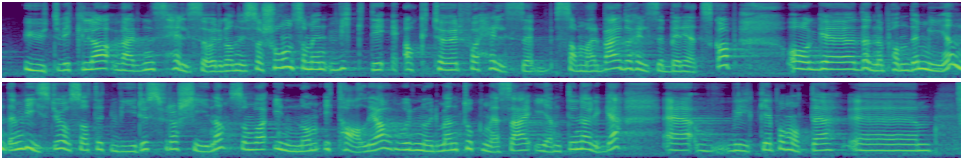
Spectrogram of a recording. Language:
Norwegian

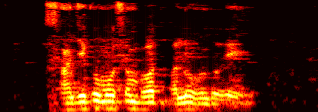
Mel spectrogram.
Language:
Gurgula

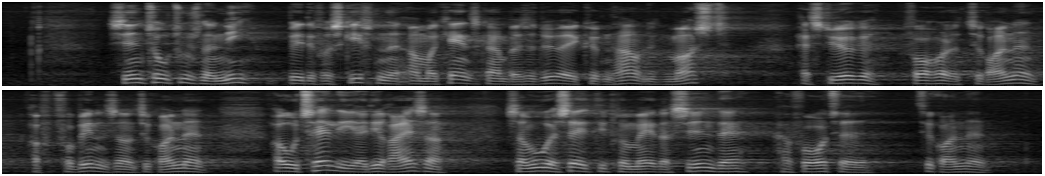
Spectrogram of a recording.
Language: Danish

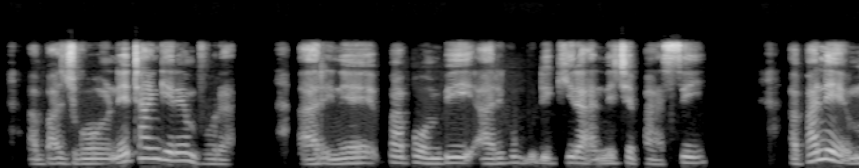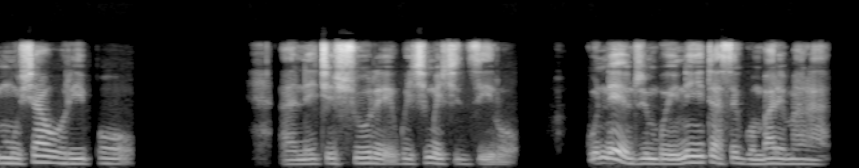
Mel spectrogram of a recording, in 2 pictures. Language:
Shona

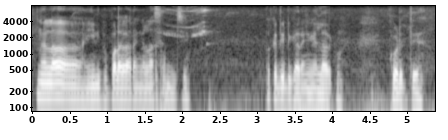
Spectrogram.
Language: Tamil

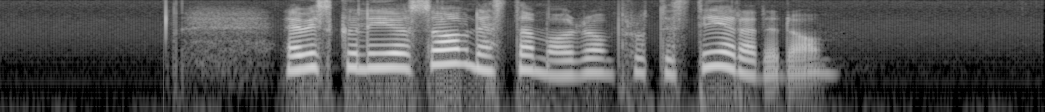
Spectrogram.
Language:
Swedish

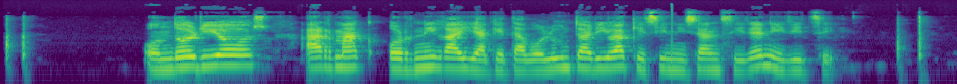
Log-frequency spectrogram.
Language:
Basque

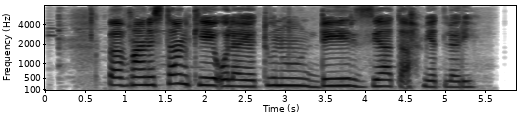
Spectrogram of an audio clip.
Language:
Pashto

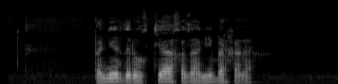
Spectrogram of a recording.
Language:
Pashto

